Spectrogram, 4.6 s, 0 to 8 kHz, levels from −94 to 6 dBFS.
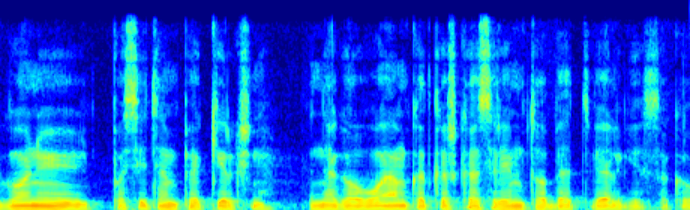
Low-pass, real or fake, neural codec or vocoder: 7.2 kHz; real; none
